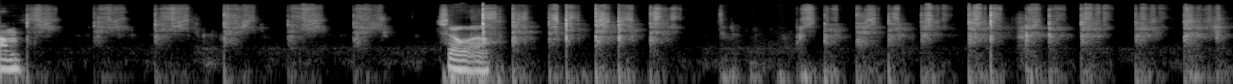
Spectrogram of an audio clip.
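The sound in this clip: Marker or chalk strokes on a board during a mathematics lecture: many short scratching bursts arrive in quick runs, broken by a few brief pauses, with no speech.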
